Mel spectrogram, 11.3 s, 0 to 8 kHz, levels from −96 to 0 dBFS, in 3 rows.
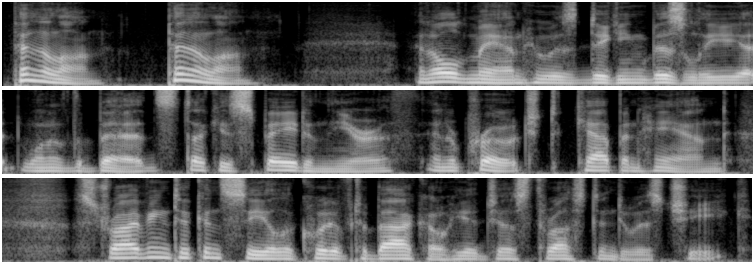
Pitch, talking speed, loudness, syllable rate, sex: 120 Hz, 210 wpm, -19 LUFS, 5.7 syllables/s, male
